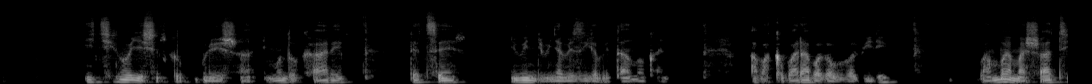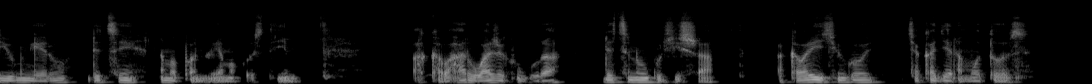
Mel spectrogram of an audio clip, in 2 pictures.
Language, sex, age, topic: Kinyarwanda, male, 18-24, finance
